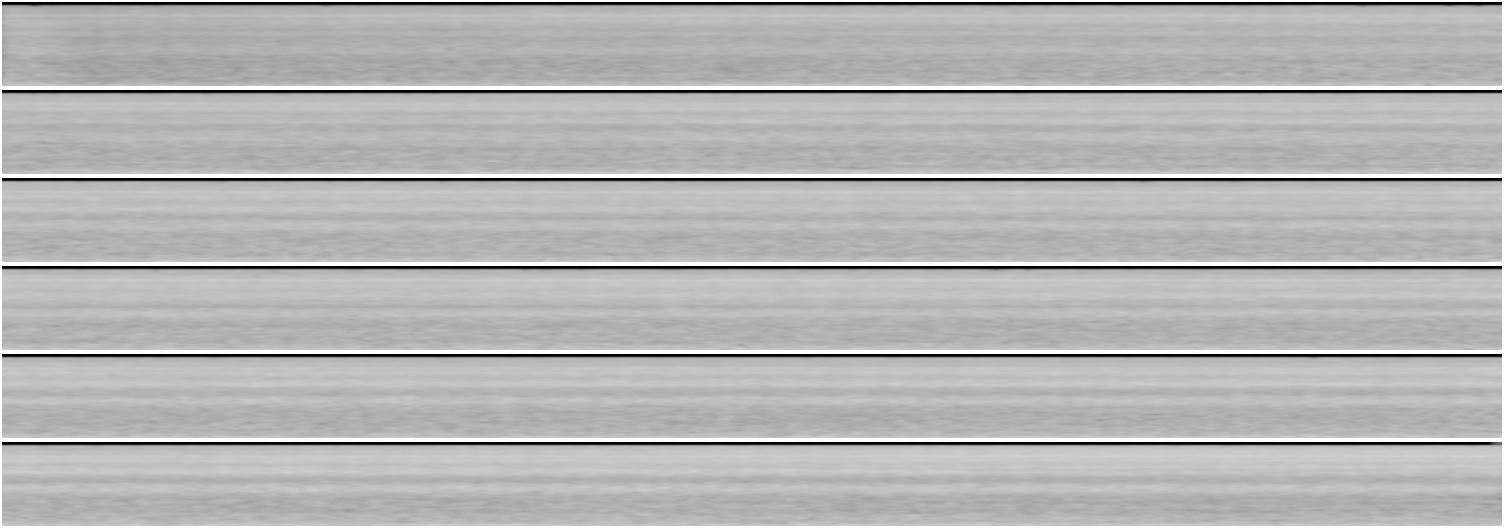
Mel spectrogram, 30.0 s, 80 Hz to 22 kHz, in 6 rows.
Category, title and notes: Soundscapes > Nature
Waterfall Cheddar Gorge
The sound of a waterfall running in Cheddar Gorge, Somerset, UK h20 water
cheddar, gorge, hydrogen, water, waterfall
